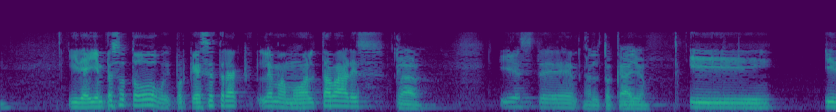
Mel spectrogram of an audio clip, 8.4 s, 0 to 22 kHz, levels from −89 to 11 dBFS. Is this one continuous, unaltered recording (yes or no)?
yes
